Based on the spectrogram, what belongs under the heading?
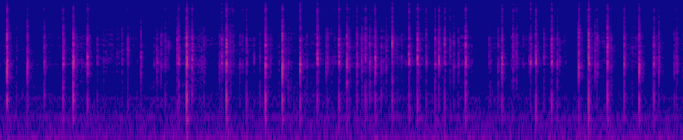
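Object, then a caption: Printed cardboard tea box. Long acrylic nails rapidly tap the flat front of a tall, hollow, rectangular Pukka tea box made of printed cardboard, held upright. The result is a fast, uneven stream of sharp, dry clicks with a bright papery edge, a hollow mid tone and almost no ring.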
